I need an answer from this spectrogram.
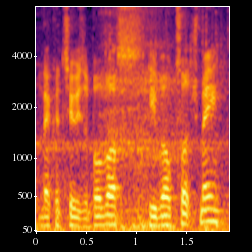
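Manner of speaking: normal talking voice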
